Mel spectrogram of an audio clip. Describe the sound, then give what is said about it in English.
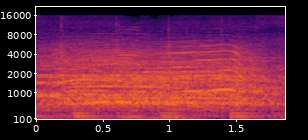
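A church audience shouting and cheering together during a sermon as they turn to Luke 18, a steady, dense roar of overlapping whoops and yells sustained for about two seconds with no single voice standing out. “Y'all are shouting like, oh, you lost yesterday or something.”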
